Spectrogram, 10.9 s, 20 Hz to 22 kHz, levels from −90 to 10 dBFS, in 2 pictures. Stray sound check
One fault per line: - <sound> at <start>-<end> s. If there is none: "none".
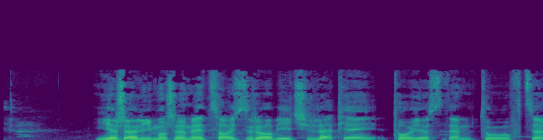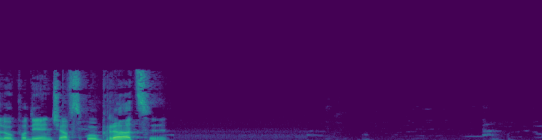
none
